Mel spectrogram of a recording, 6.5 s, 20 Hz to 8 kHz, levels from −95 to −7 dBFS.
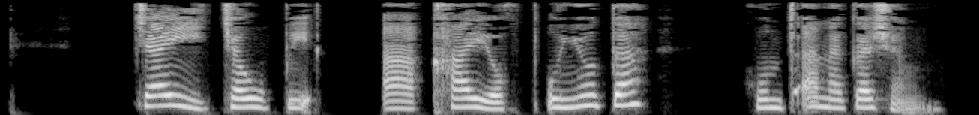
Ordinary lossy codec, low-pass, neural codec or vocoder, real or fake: MP3, 32 kbps; 7.2 kHz; none; real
